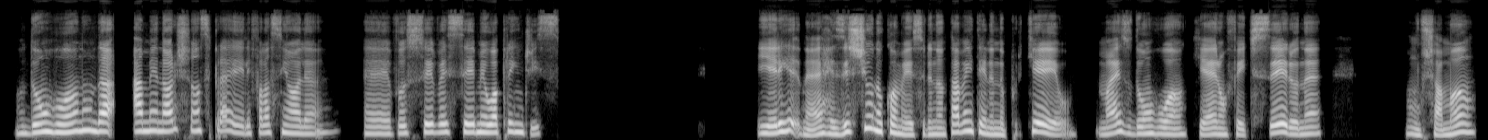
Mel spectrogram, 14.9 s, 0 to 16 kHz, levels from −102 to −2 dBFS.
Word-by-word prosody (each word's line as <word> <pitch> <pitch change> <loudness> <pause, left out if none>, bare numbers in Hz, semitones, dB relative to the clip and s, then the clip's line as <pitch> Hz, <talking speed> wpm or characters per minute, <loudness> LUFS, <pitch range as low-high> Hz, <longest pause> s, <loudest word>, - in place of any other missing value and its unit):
o 185 - -5
Dom 215 +5 +4
Juan 215 +3 +4
não 260 -1 +3
dá 240 -1 +5 0.2
a 240 +1 +4
menor 245 +1 +2
chance 250 -3 -5
pra 255 - -4
ele, 190 -2 -4
fala 200 +2 -3
assim 210 -1 -4
olha: 185 +2 -2 0.4
"Eh, 180 -1 -4
você 195 +3 -1
vai 215 +1 0
ser 215 0 +1
meu 210 -1 +4
aprendiz". 210 -6 -2 2.0
E 190 0 +1
ele 195 +4 +5
re 245 - +1
né, 150 +1 -1
resistiu 215 - +1
no 245 -4 +5
começo, 175 -7 0
ele 160 - -4
não 165 0 -2
estava 215 +7 +1
entendendo 180 - 0
"por - - -24
que 250 - -4
eu?". 185 -7 +2 0.2
Mas 185 +6 -1
o 175 - -8
Dom 180 +1 0
Juan, 165 -1 0
que 160 - -6
era 160 +1 +1
um 160 - -4
feiticeiro, 165 +5 +1
né, 175 +2 -2 0.9
um 160 -4 -5
xamã, 175 - 0
190 Hz, 175 wpm, -22 LUFS, 170-220 Hz, 2.0 s, dá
